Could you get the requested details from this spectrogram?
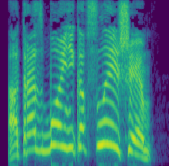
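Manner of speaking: indignant shout. Reading a story, the narrator voices Zhar yelling back over a fence: indignant shout. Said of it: "возмущенно заорал Жар".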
